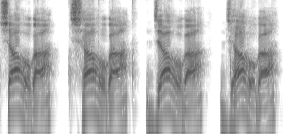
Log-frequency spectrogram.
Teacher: इनको स्पर्श संघर्षी, स्पर्श संघर्षी वर्ग कहा गया है। किसको? तो च वर्ग को।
